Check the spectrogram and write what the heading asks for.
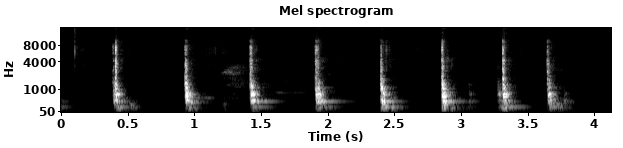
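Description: Round metal mesh sieve knocked against the rim of a metal wax-melting tank, about two sharp knocks a second, each with a short metallic ring, while straining melted beeswax cappings.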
